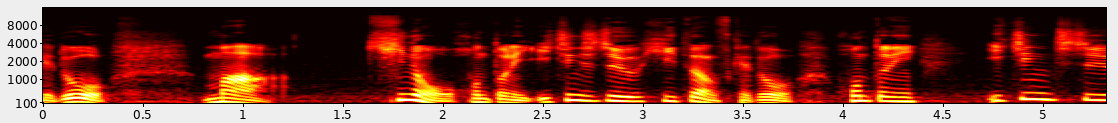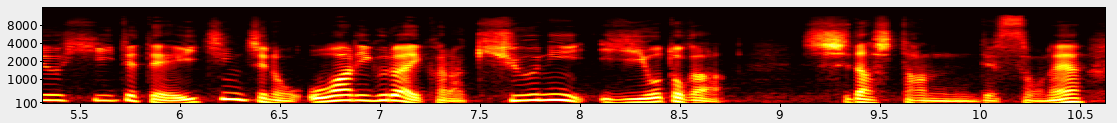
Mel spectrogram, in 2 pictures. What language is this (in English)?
Japanese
